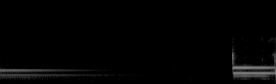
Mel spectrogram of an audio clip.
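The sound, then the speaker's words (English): A mobile phone left switched on during a church service rings with bright, sustained chime-like tones that slowly fade, then the ringtone abruptly starts again louder near the end. No one speaks. “1:30, excuse me, I did not shut my phone off.”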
